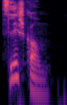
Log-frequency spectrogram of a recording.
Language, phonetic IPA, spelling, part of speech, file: Russian, [s‿lʲɪʂˈkom], с лишком, adverb, Ru-с лишком.ogg
- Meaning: a little over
